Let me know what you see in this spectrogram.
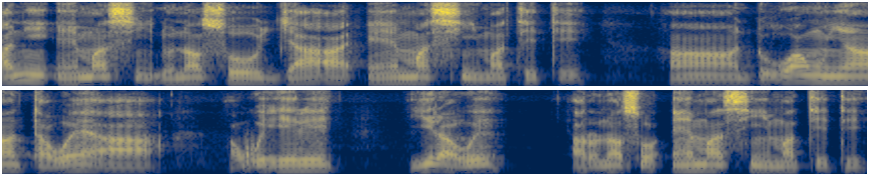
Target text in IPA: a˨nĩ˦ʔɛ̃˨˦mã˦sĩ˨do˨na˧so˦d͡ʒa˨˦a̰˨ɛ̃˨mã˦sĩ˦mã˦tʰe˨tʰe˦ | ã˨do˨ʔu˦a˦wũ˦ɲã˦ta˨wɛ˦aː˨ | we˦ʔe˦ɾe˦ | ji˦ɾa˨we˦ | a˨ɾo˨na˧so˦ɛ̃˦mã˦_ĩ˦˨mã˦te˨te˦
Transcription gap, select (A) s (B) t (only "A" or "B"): A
